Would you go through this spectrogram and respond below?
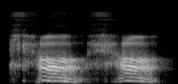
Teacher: हा आवाज गले से रगड़ कर बाहर की तरफ निकलेगी। हा हा, ये आपने महसूस करना है।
